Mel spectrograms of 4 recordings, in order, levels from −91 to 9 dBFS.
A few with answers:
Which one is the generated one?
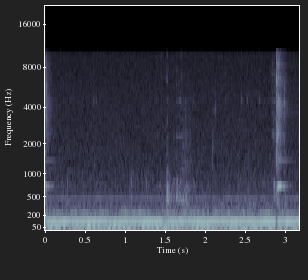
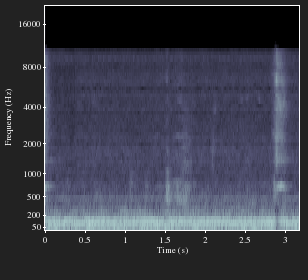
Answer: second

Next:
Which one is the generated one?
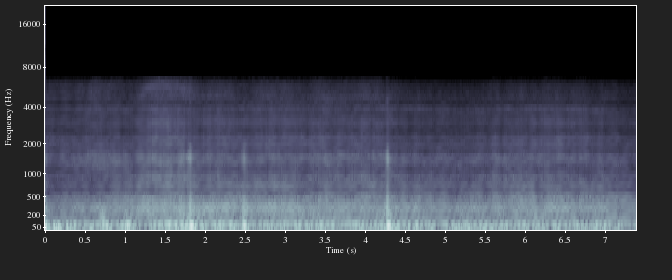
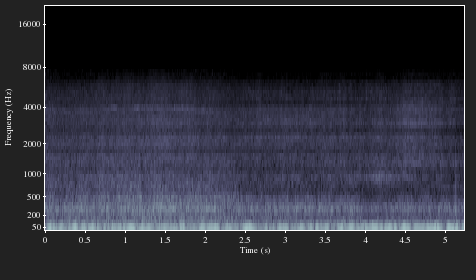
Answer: first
